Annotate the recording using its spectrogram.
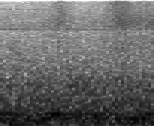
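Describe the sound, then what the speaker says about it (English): Steady rumbling drone of a Disneyland Monorail train running, even and continuous with a faint high whine on top, no voices. "Let's go grab a monorail train."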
